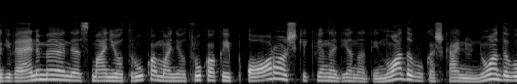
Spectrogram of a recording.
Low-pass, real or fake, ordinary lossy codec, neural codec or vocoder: 7.2 kHz; real; MP3, 96 kbps; none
